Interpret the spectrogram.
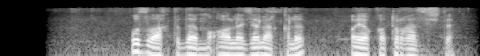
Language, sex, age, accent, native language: Uzbek, male, 25-34, Qashqadaryo, Uzbek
